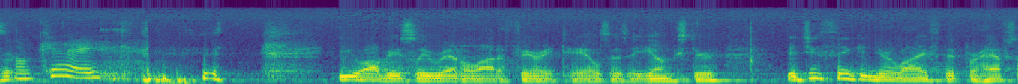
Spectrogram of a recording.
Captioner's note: laughter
